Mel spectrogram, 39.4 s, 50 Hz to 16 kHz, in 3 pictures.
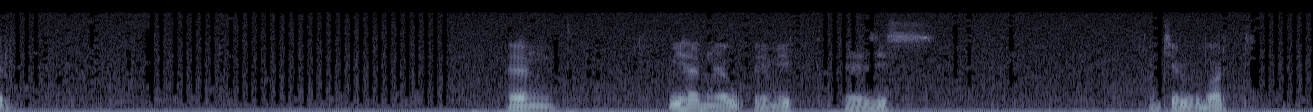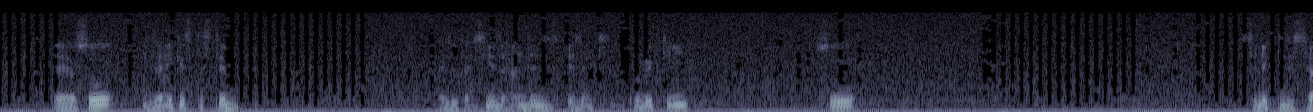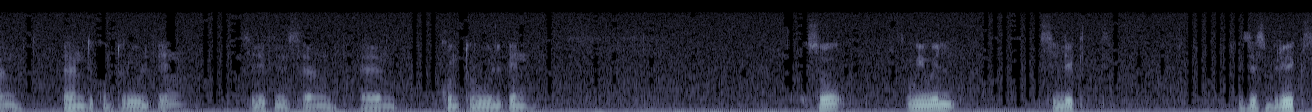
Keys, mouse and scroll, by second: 1.2 z, 2.2 z, 2.7 z, 3.0-5.4 middle drag, 5.8-7.7 middle drag, 10.4-16.2 middle drag, 16.2-20.2 right drag, 18.7-20.4 drag, 20.4-24.8 middle drag, 24.8 right click, 25.2 Tab, 25.5 a, 25.6 a, 26.4 ctrl+n, 26.9 Tab, 28.8 Tab, 29.0 a, 29.2 a, 30.0 ctrl+n, 30.2 Tab, 34.3 KP_1, 34.8 KP_3, 36.8-38.5 typing.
